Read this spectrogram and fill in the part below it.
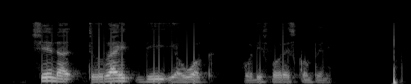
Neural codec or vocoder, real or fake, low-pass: none; real; 7.2 kHz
